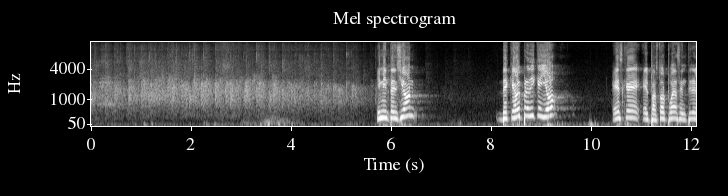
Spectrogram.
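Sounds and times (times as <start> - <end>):
audience applause: 0.0 - 5.8
speech: 5.7 - 6.6, 8.2 - 9.4, 10.4 - 12.1.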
